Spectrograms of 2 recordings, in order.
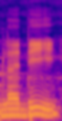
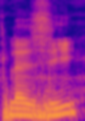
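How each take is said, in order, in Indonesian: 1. Konsonan tengahnya d yang ditahan. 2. Konsonan tengahnya z bergetar. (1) "bukan ladi" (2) "Jadi bukan lazi"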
